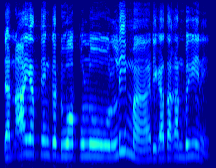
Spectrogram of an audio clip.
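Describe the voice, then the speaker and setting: A middle-aged man preaching a sermon as pastor, telling a story and swinging from hushed lines to shouted ones. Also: high voice, brisk.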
